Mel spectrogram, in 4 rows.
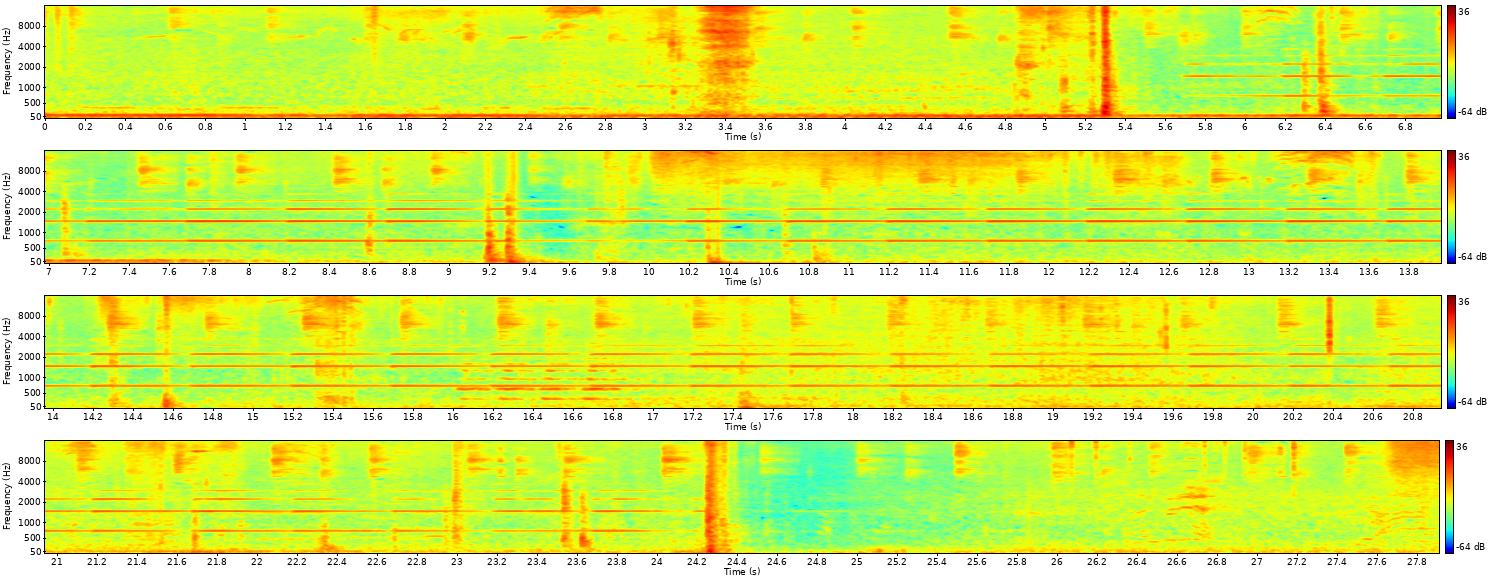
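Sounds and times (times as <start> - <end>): vehicle warning chime: 0.0 - 27.9.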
